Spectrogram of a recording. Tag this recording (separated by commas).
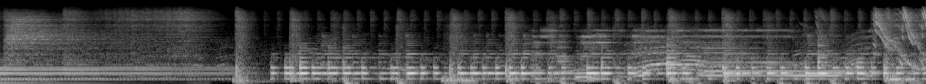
Music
